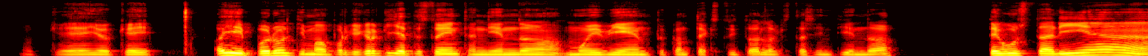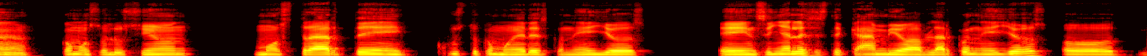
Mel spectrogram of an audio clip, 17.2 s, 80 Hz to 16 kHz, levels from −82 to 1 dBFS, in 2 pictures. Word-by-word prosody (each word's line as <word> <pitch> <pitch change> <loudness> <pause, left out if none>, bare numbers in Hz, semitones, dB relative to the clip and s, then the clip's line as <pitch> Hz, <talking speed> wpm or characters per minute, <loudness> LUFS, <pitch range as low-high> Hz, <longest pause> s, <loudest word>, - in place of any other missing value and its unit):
Okey, 105 +3 -6
okey. 105 0 -3 0.4
Oye, 150 +1 +8
y - - +8
por 135 +1 +4
último, 115 -8 +1
porque 115 +2 -4
creo 135 +2 +2
que 150 - -6
ya 135 -2 +4
te 130 - -7
estoy 125 -1 +2
entendiendo 105 -2 0
muy 110 +1 +1
bien 105 -1 +2
tu - - -16
contexto 100 +1 -9
y - - -9
todo 100 - -4
lo 105 0 -3
que 100 - -15
estás 100 0 -11
sintiendo, 105 +3 -5 0.6
¿te 135 - +6
gustaría 135 - +3 0.2
como 110 0 -2
solución 110 +2 -3 0.4
mostrarte 115 0 +1
justo 120 0 -9
como 110 -3 -1
eres 110 +1 0
con 100 -1 -8
ellos, 110 0 +1 0.5
eh, 110 +1 +4
enseñarles 115 +2 +1
este 115 -1 -8
cambio, 110 -2 +1
hablar 105 +1 0
con 115 0 -3
ellos, 130 +5 -2
o 105 -2 -1
110 Hz, 145 wpm, -23 LUFS, 105-120 Hz, 0.6 s, Oye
